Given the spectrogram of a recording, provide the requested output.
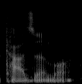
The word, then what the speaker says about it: Kazimo: I was like, let me go by, and then I basically just switched the spelling to Mandarin syllables like pinyin. So it's Kazimo, so it's Kazimo, and then just got shortened to Kazi.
